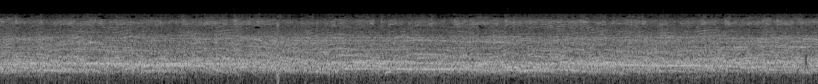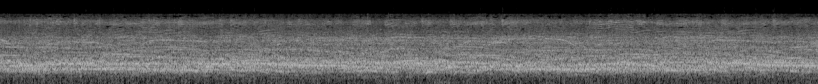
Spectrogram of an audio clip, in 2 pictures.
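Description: DAB burbling appears from 2.76 to 2.86 s and again from 8.00 to 8.14 s. Weak reception lets residual bit errors, around 0.1 to 0.15 percent, reach the MP2 data. Corrupted samples put brief blips of noise into single sub-bands, and corrupted scale factors make sub-bands jump in level for up to a frame.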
